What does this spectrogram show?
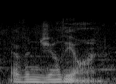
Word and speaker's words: Evangelion: Evangelion, which is the only way to pronounce it.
